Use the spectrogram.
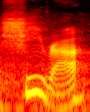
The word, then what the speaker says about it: Sheerah: His daughter was Shererah, Sheerah, almost like Shira. I'm going to say it like that way. Shira. That's how that reminds me. Like as if you're like really enthusiastic and you're holding on to the middle vowel.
